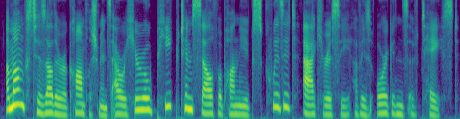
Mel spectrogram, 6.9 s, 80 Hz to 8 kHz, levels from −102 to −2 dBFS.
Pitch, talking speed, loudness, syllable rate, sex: 195 Hz, 150 wpm, -20 LUFS, 5.2 syllables/s, female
